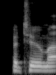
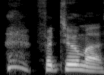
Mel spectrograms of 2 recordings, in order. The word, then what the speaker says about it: Futuyma: evolutionary biologist Douglas Futuyma, however you say that. Futuyma. Don't make the Jensen error. Know how to pronounce his name. Futuyma. Say it.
